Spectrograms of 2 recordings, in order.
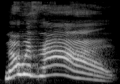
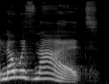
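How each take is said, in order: First: No, it's not slow and higher, pressing on "it's"; an emphatic correction aimed at the screen; emphatic denial. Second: A soft aside that rejects the praise; muttered denial. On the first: Repeats the rebuttal emphatically. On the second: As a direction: say No, it's not softly under the breath. Rebuts the praise of the producer. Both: Acted.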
